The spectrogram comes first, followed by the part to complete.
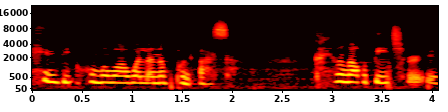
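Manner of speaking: sorrowful. Put on the spot, speaker acts a scene on cue after 'action!', sad. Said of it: "ito ang emotion. Malungkot".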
